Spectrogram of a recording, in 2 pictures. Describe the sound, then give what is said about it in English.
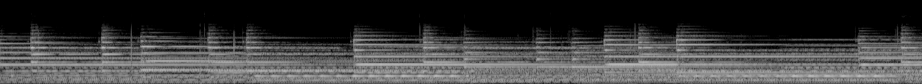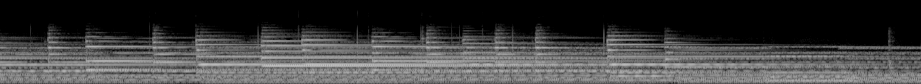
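Church chimes play a slow hymn melody, each struck tone ringing and overlapping the next in a steady, resonant sequence, loud with no voices. “Since it talks about the gospel bells in the church, I shall play it on the chimes.”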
